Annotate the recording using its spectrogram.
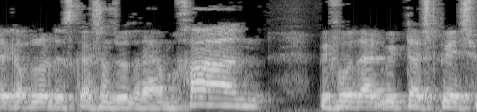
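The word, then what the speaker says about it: Reham Khan: We keep mispronouncing that name. We need to be accurate. She corrected us, so that's why she actually corrected us. The name is Raham Khan.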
